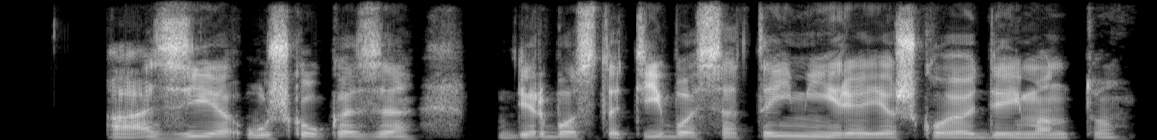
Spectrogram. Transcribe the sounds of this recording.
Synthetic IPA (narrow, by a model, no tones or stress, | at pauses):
ɑːzʲɪjɛʔʊʃkɔʊkɐzʲɛd̪ʲɪɾboːst̪ɐt̪ʲiːboːsʲɛt̪ɐɪmʲiːɾʲeːjiɛʃkoːjoːd̪ʲɛɪmɐnt̪ʊ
